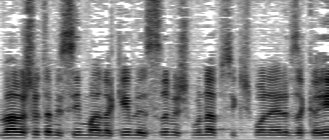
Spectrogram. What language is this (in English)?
Hebrew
